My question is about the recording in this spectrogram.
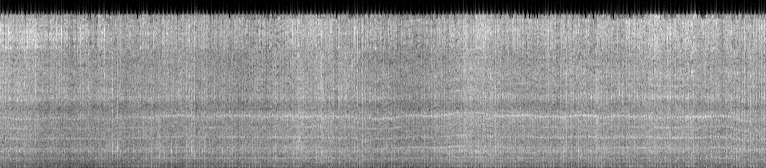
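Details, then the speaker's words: Rockwell/Porter-Cable orbital Tiger Saw reciprocating saw, cutting test with an aggressive coarse blade: loud, rough chattering cut, the motor whine sagging and recovering as the blade bites. The motor is bogging under load. "yeah hold up there so you could actually hear bogging down because of how aggressive this blade was but it did sit pretty well surprisingly enough"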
